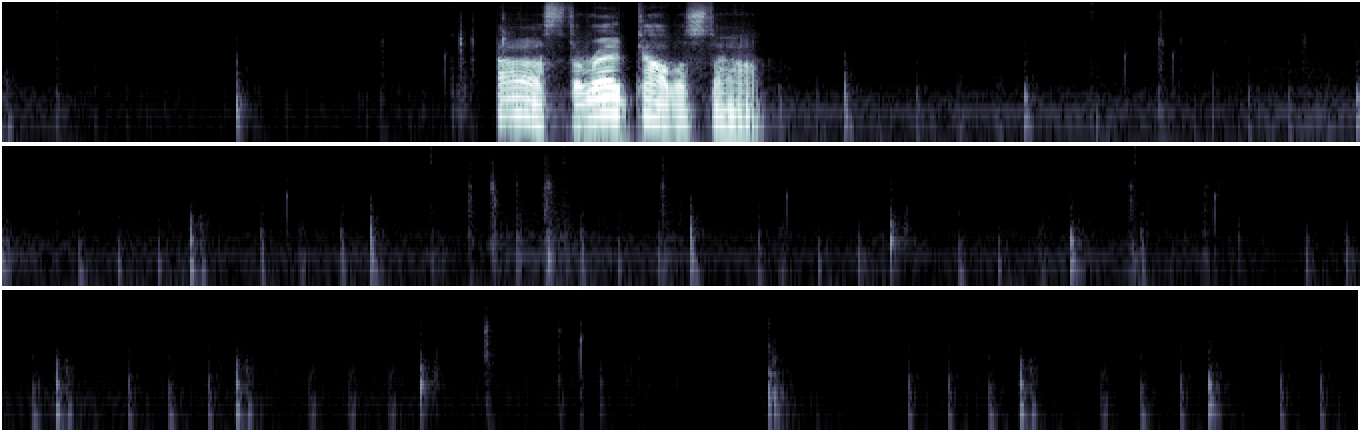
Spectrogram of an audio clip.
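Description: Footsteps tap softly and steadily on stone.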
